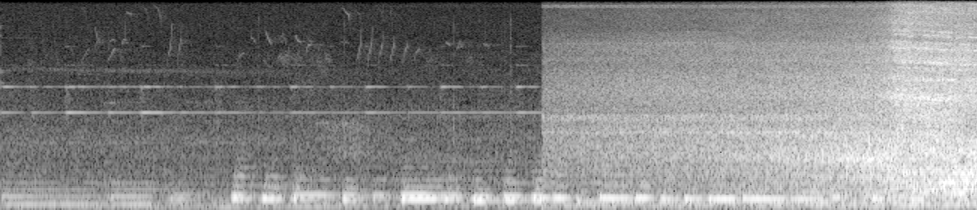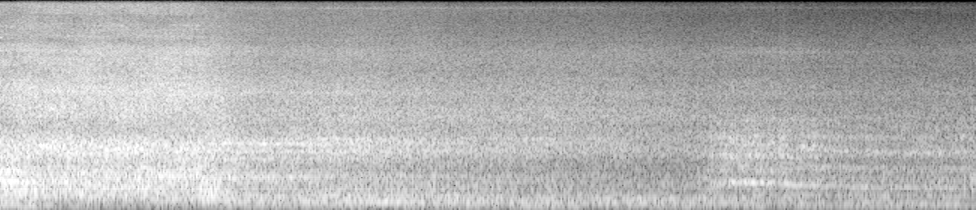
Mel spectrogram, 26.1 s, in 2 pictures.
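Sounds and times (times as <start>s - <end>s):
train rolling past: 0.0s - 26.0s.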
